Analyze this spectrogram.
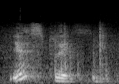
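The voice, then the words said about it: Put-on Japanese accent. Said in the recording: “Would you rather that I spoke ordinary English ... the accent lent a certain dignity ... this Japanese lingo is an act”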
